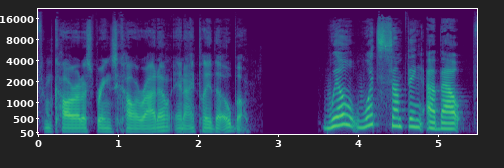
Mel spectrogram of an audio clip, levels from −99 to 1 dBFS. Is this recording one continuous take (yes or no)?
yes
